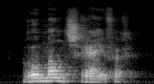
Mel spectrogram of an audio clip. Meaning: novelist
- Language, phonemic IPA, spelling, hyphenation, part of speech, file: Dutch, /roˈmɑns(x)rɛɪvər/, romanschrijver, ro‧man‧schrij‧ver, noun, Nl-romanschrijver.ogg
